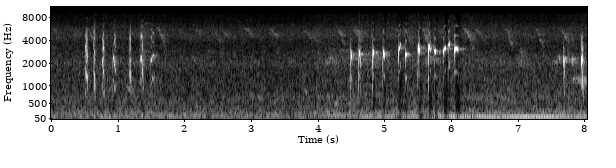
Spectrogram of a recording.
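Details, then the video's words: Cucak rengganis song in two bursts: five quick sharp chips early, then after a pause a faster run of bright whistled chips, and a final pair of notes; faint low hum behind. "Burung Rengganis"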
